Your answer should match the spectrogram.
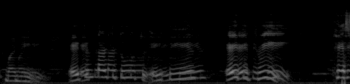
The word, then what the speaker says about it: Manet: Yeah, you heard it right. It pronounces Edouard Manet, 1832 to 1883.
